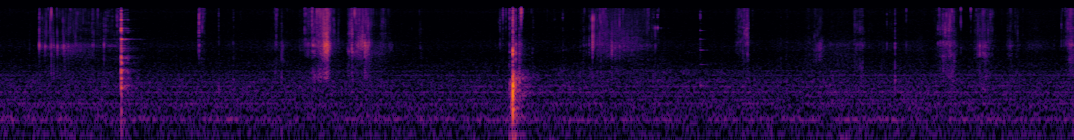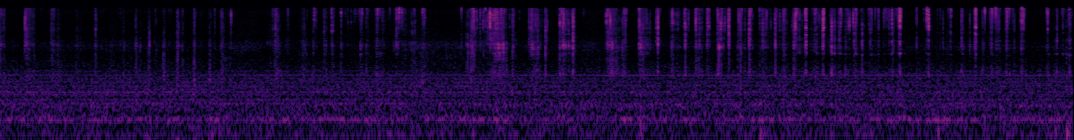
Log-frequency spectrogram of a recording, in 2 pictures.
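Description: Buttered, green-coloured digestive biscuit crumbs being spooned into stainless steel ring molds and pressed down with a silicone spatula: soft scrapes and a few taps, one sharp tap about six seconds in, then a run of fine crunchy crackling near the end as the crumbs are packed down.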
